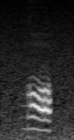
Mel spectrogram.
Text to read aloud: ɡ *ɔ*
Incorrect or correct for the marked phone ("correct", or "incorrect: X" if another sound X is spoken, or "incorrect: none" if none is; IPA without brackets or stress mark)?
correct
